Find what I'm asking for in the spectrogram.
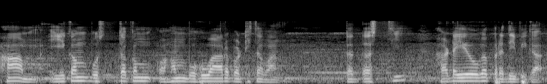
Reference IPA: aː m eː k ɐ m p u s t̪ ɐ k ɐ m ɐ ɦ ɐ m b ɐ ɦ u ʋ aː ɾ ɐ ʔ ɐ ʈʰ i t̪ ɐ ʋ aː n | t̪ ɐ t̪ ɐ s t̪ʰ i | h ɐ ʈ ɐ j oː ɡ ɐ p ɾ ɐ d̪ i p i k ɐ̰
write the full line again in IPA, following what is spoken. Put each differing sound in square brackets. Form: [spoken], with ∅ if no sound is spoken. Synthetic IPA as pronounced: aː m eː k ɐ m p u s t̪ ɐ k ɐ m ɐ ɦ ɐ m b ɐ ɦ u ʋ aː ɾ ɐ [p] ɐ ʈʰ i t̪ ɐ ʋ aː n | t̪ ɐ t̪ ɐ s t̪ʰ i | h ɐ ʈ ɐ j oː ɡ ɐ p ɾ ɐ d̪ i p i k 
